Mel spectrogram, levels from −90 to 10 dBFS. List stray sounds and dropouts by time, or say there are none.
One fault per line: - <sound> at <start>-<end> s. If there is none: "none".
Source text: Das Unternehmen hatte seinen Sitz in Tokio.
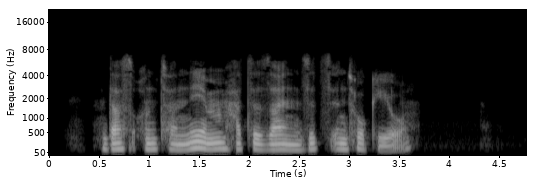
none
